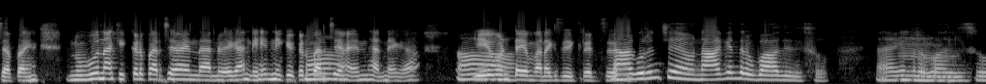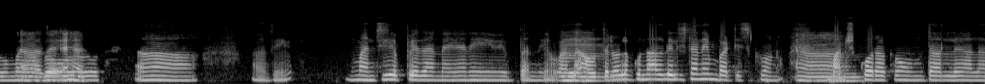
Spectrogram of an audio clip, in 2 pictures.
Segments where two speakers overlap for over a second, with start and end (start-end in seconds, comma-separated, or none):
none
